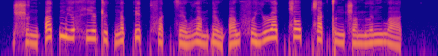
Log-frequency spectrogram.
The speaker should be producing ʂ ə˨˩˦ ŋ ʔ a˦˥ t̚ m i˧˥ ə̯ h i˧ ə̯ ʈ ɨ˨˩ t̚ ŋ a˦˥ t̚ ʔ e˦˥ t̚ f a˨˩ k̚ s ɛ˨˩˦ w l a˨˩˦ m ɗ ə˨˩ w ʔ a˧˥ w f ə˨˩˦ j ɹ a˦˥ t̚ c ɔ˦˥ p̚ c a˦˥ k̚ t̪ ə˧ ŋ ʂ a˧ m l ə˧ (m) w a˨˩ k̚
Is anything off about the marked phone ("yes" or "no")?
yes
